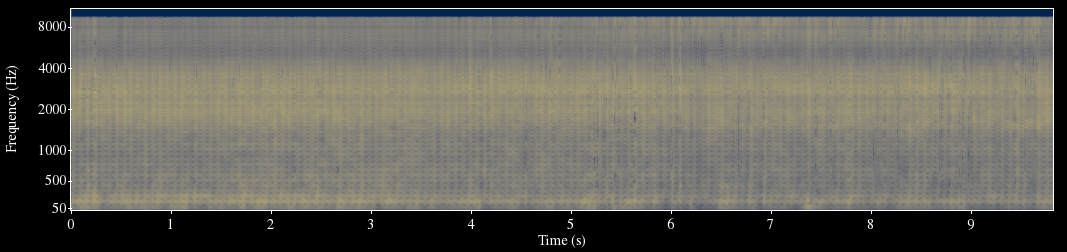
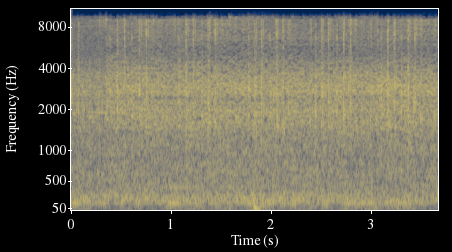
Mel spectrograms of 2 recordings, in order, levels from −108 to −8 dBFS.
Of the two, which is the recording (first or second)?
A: second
